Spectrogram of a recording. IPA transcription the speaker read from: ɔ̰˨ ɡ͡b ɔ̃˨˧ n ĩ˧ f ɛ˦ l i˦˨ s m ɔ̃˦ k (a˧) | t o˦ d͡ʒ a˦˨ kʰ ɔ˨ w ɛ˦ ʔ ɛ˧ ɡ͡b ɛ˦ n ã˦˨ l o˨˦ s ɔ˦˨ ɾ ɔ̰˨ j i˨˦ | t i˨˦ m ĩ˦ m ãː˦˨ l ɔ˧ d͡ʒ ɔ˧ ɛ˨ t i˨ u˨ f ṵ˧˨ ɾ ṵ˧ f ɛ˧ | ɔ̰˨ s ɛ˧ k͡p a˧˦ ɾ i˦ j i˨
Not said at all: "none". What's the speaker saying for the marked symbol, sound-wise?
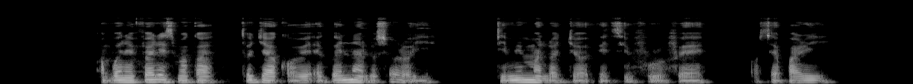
a˧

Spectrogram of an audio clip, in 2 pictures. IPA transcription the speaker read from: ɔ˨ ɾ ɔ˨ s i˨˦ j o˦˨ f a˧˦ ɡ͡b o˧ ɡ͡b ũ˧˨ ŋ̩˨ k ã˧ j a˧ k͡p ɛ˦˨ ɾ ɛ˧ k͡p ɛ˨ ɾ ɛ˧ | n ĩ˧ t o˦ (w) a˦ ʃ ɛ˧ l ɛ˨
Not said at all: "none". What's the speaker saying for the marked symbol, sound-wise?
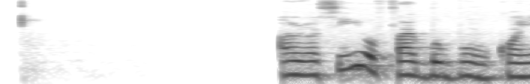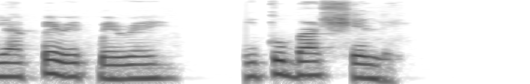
b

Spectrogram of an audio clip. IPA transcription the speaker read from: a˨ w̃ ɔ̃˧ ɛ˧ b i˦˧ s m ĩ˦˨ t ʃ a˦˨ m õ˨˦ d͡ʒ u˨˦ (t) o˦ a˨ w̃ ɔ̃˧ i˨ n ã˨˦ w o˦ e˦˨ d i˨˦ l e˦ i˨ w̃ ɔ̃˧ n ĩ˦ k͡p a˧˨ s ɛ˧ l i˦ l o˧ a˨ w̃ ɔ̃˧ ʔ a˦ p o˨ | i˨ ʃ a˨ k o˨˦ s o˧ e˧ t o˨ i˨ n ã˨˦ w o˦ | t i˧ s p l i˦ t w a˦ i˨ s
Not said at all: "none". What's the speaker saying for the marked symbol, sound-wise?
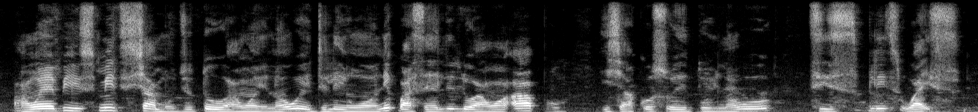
t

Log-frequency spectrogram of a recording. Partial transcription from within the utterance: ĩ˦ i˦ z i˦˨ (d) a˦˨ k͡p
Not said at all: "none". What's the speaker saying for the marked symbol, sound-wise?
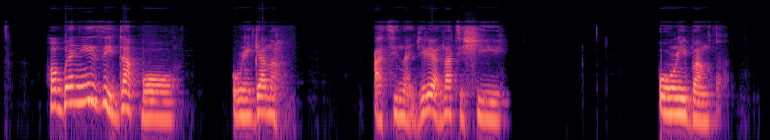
d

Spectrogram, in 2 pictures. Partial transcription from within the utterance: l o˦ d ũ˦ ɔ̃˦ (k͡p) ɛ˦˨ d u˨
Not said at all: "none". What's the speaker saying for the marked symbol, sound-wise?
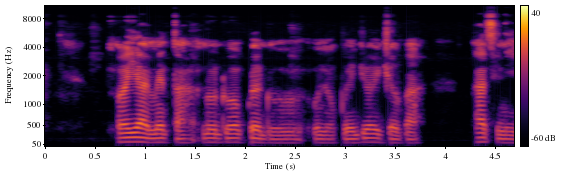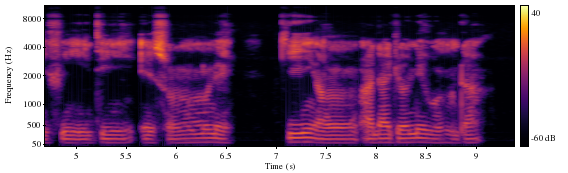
k͡p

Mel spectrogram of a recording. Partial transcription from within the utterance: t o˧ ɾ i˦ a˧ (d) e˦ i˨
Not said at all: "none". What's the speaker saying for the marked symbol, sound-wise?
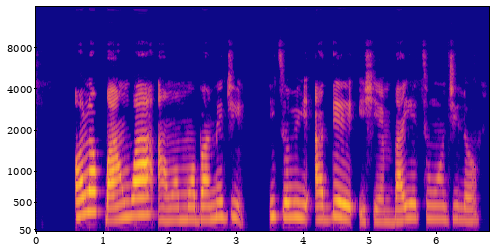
d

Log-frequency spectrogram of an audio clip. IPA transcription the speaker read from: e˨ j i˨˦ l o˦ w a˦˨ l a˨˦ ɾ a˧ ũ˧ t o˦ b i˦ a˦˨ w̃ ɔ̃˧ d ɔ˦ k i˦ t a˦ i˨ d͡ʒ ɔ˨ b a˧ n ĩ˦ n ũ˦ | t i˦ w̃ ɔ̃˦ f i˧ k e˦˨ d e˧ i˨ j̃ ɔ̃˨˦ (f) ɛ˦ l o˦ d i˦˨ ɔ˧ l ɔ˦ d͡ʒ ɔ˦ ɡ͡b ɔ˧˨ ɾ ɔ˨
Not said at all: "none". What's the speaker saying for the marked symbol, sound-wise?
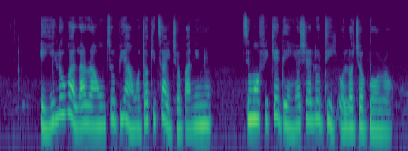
ʃ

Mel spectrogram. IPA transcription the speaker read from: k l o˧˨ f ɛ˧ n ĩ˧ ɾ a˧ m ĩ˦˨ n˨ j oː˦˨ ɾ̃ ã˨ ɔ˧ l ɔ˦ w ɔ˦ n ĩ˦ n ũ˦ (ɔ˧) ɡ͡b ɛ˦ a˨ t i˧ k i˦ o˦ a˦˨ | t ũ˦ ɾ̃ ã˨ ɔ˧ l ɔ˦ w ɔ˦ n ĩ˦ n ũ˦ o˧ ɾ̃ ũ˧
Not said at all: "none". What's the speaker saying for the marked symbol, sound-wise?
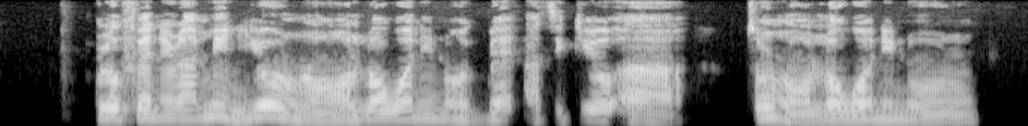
ɔ˧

